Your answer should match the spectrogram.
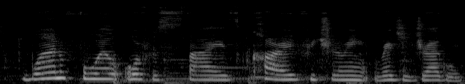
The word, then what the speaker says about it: Regidrago: okay how do you say his name Reggie Drago all right guys so we're gonna open up Reggie Drago crowns in it what look at this so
